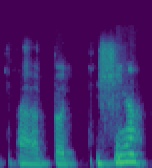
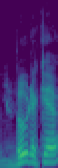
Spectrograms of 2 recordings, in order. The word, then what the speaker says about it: Boudica: Boadicea. How do you say? Boadicea. Right? I thought it, okay. Can you say that again? Boadicea. Boadicea, final answer. Yes, Boudica or Boudica is the answer.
